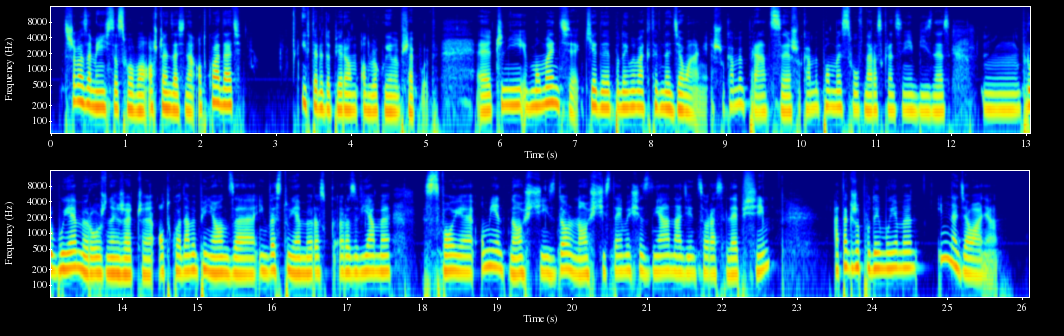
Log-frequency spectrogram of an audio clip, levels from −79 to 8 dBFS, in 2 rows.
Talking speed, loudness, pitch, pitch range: 115 wpm, -22 LUFS, 180 Hz, 170-195 Hz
